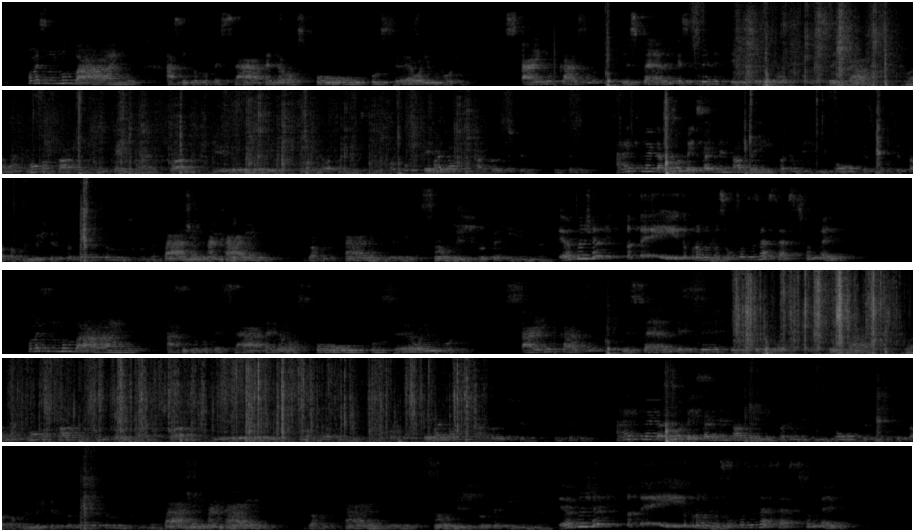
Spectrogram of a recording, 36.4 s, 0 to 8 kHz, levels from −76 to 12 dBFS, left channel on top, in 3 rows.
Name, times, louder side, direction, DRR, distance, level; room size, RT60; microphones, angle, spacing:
voice 1, 0.3-5.8 6.7-8.0 8.2-11.8 15.2-15.8 17.3-18.2 20.3-21.5 26.5-27.8 28.3-30.6 31.7-35.5, left 2 dB, 40° left, 2 dB, 5.8 m, -46 dB
voice 2, 5.2-6.0 12.0-17.3 17.9-19.2 19.5-20.0 21.3-26.4 26.7-27.9 30.2-31.6 33.7-33.9, left 1 dB, 20° left, -3 dB, 5.3 m, -50 dB
sound 1, 7.3-7.4 8.0-8.2 9.1-9.4 10.1-10.4 10.9-12.3 12.5-12.8 13.1-13.3 13.7-14.1 14.4-14.8 15.0-15.5 16.1-16.3 16.7-17.1 17.4-17.8 18.8-19.0 19.6-19.9 20.3-22.3 22.8-23.5 23.8-24.0 24.4-25.0 25.3-25.7, left 5 dB, 70° left, 2.7 m, -47 dB
sound 2, 9.5-18.7, right 8 dB, 80° right, 2.1 m, -43 dB
25.0 x 19.5 x 6.6 m, 0.87 s
head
